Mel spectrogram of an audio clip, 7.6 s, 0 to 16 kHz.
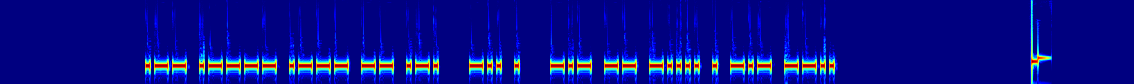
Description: Morse code, heard as a keyed tone, about 40 wpm, 700 Hz. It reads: W1JMR DE KM6EKZ
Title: USA Callsign DE Callsign 40wpm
